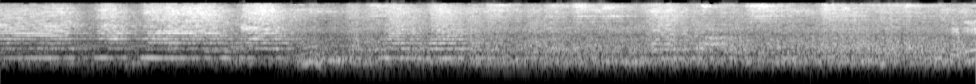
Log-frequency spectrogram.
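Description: A train passing on the railway right beside a roadside food stall, loud and close, with a sustained horn blaring over rumbling wheels and rattling cars, and a faint voice underneath.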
